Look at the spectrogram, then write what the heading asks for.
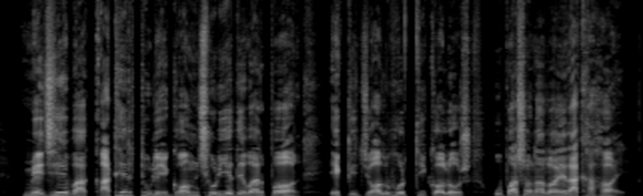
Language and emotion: Bengali, neutral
